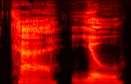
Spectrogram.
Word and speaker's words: coyotes: chinen Spaniards gamblers sharpers coyotes pronounced kotes poets preachers and jackass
